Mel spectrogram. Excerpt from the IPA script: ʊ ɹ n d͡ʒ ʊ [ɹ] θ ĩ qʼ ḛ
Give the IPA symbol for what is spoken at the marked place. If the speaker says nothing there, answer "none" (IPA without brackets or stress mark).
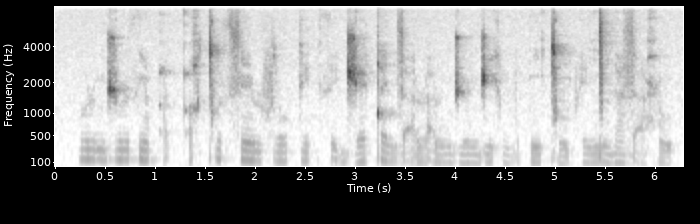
ɹ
